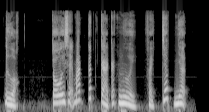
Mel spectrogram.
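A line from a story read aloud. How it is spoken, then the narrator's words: Harsh emphatic voice. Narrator (Vietnamese): Chán Dô gằn giọng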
